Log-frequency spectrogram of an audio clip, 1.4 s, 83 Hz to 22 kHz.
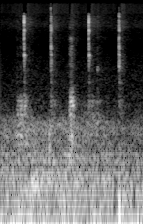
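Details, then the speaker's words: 2007 Audi A4 convertible 1.8 turbo: five light, sharp clicks as the roof latch trip microswitch is pressed by hand in a quiet cabin, turning the dash roof warning light off and on. "then I would just need to operate the trip switch in here that would normally be triggered by uh that locking mechanism going inside here and the trip switch is just there so if you can hear that clicking"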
